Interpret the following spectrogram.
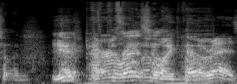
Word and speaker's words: Perez: You're saying it wrong. You're saying Paris. Perez. Perez.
